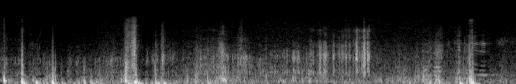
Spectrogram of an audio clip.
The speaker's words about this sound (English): So there are a lot of systems that have crackling noise in response to a slowly changing driving force. I talked about magnets. So the noise sounds something like this.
